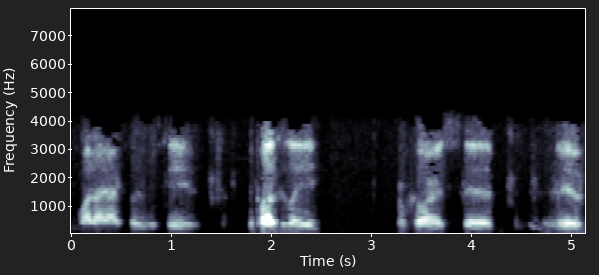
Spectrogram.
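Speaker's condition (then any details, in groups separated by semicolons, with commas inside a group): Parkinson's disease; no sleep issues from Parkinson's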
